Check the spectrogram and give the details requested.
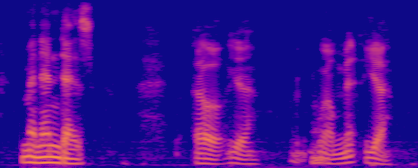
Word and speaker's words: Menendez: that's you should you should see me trying to pronounce menes which is how I pronounced it instead of Menendez oh yeah well yeah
